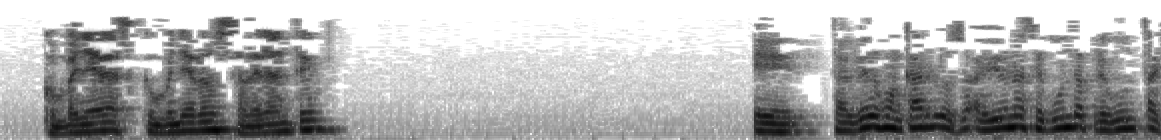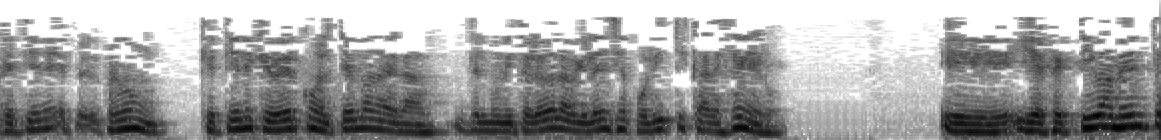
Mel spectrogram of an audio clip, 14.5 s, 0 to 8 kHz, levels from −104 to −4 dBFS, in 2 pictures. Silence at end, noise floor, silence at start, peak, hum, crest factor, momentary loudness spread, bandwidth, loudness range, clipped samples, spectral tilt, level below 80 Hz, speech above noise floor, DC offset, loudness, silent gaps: 0 s; -62 dBFS; 0.3 s; 0 dBFS; none; 16 dB; 8 LU; 5.8 kHz; 6 LU; under 0.1%; -12.5 dB/octave; -44 dBFS; 48 dB; under 0.1%; -15 LUFS; none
